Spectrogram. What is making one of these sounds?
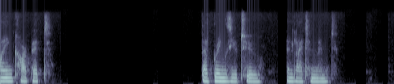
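A woman speaks calmly and softly into a close microphone, with long pauses.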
